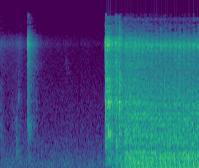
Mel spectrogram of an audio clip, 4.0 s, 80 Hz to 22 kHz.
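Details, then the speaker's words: 2016 Bajaj Pulsar 150 single-cylinder motorcycle after timing chain replacement for an engine noise complaint: quick start into a steady, even idle with no ticking, rattle or variation; sounds healthy. "பார்த்தீங்களா ரொம்ப அருமையா இருக்கு வண்டி சவுண்ட்ன்றது எதுவுமே இல்லை பிரளும் இல்லை"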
